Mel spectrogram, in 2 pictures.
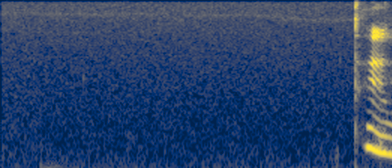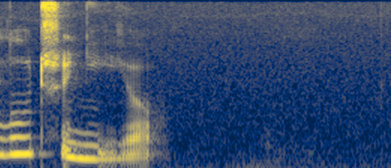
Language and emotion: Russian, sad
